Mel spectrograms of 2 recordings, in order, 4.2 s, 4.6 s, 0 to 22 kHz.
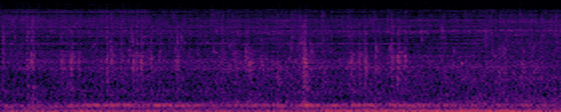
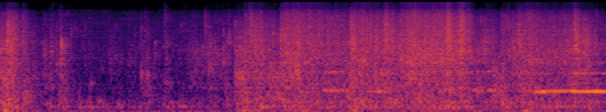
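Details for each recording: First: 2001 Bayliner Ciera 2655 freshwater pump, 24-year-old unit replaced with new, system pressurized, faucet open: steady low hum under running water, even and unbroken, no rattles; pump sounds healthy. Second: 2001 Bayliner Ciera 2655 liveaboard, after replacing the 24-year-old water pump and repressurizing: sink hot faucet runs with irregular spitting and gurgling bursts instead of a smooth stream; likely air still in the hot water line.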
